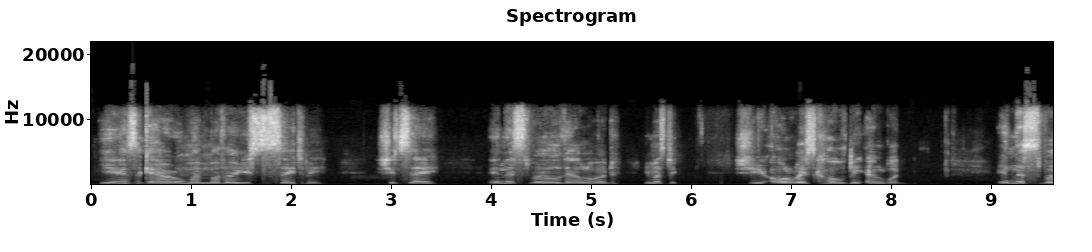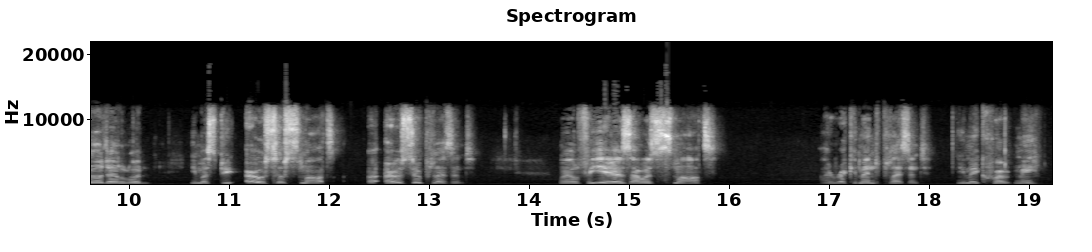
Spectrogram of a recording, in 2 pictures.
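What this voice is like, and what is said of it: Old man character voice. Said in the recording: “An old man style voice. ... Old man voice.”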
